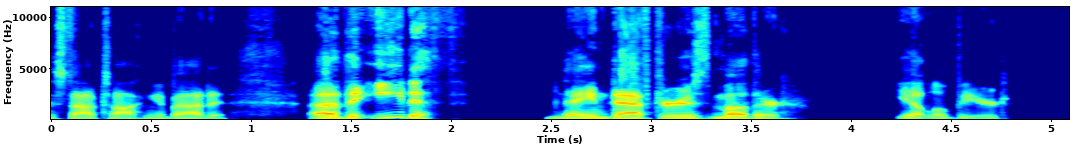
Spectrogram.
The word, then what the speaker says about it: Edith: could I pronounce it like Archie Bunker? Eat it. Eat it. Edith. Yeah, I did not know.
